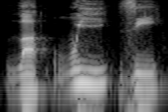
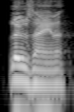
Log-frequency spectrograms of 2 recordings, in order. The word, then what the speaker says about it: Louisiana: but you know, like some people say it with five syllables like me. Louisiana, and other right. people just Louisiana. That's three. It goes that. Five to three.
